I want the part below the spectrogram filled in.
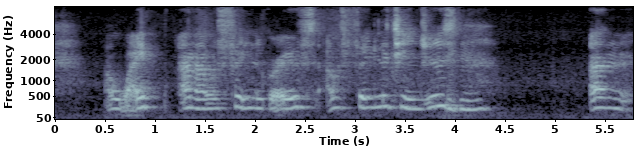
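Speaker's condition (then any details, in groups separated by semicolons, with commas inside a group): Quadriplegic cerebral palsy; quadriplegic, most severe type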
